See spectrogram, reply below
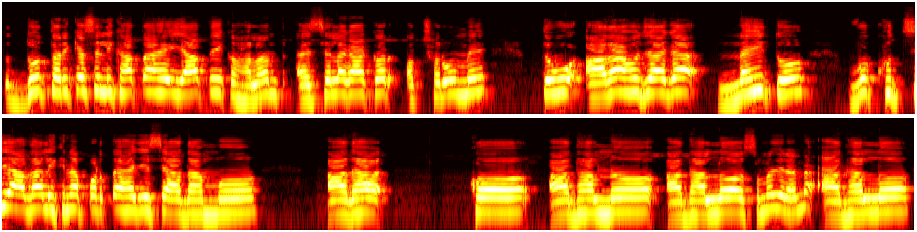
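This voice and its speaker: A male teacher works through a reading lesson at a patient, unhurried pace. He sounds out each word slowly, repeats it, and stops often to ask what was just written. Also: very high voice, fairly even intonation. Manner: spells out words slowly, repeats them, quizzes the listener. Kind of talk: classroom-style reading lesson.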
